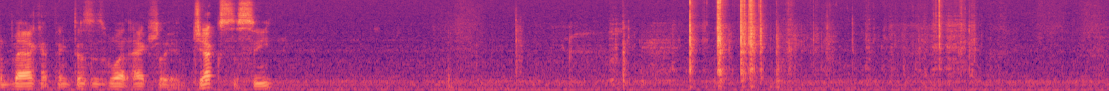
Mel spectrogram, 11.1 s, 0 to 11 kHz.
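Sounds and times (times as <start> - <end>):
plastic parts clicking: 6.1 - 9.8.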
